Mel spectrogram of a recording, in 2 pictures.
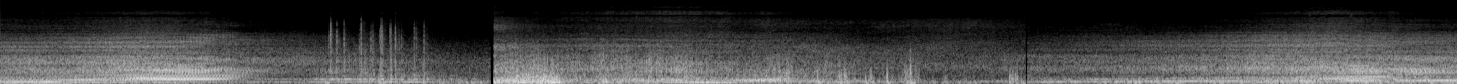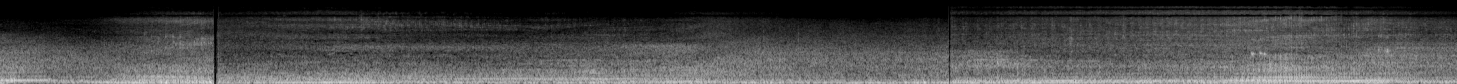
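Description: Chevrolet Camaros, modern ones and a first-generation car, accelerating hard away one after another, the engine note climbing and dropping at each gear change. The sound cuts abruptly from one car to the next a few times.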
